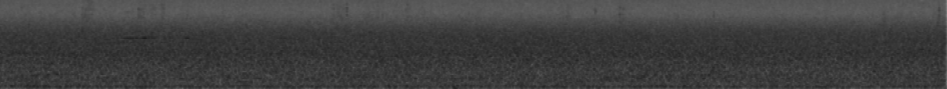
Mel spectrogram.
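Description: Steady, even rushing of river water flowing through the gorge below.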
